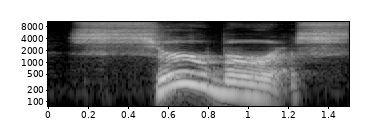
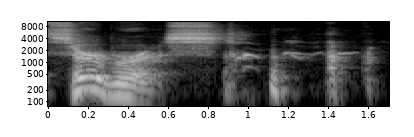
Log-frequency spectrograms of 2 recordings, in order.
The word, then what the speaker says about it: Cerberus: you an unboxing of a cherrymap version of cerberus that's how you say it cerberus now the first thing you're gonna notice about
